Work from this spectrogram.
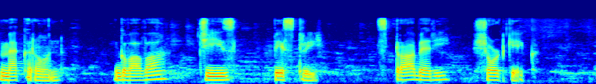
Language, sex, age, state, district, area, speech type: Punjabi, male, 18-30, Punjab, Kapurthala, urban, spontaneous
